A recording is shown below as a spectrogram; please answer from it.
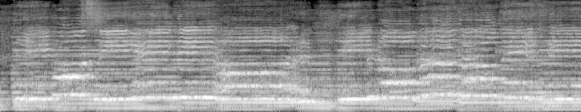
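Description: Live church worship song: women's voices singing into microphones, holding long notes, over electric bass and band accompaniment.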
